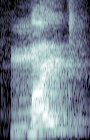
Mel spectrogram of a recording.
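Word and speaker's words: might: Word के दरमियान में, अगर किसी वर्ड के दरमियान में GH इकट्ठा आ जाए तो उनकी आवाज नहीं आती, वो साइलेंट हो जाते, साकन हो जाते हैं। इसकी एग्जांपल है जैसे कि ब्राइट होता है, लाइट होता है, माइट।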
